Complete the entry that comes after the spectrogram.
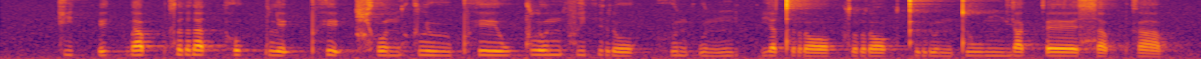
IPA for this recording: ki˨˩t̚ʔe˨˩k̚la˦˥p̚kra˦˥t̚ ho˥˩k̚ple˨˩ʔpʰe˥˩ʔt͡ɕʰo˧n klɯː˨˩pʰeː˧w klo˥˩nfi˦˥t̚roː˨˩k̚ hu˦˥nʔu˩˦nŋi˨˩t̚ ʔi˧a̯trɔː˨˩krɔː˨˩k̚ tru˨˩ntuː˧ŋ ja˦˥k̚ʔɛː˧sa˨˩p̚ka˨˩p̚

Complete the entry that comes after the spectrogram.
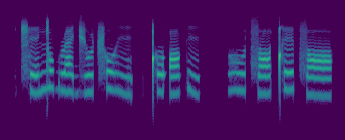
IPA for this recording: ʈ͡ʂʰeŋ͡ǀobɹæ d͡ʒuʈ͡ʂʰoɣi | ǃʰoʔɒki | ɣut͡sɒ ǃʰet͡sɒ

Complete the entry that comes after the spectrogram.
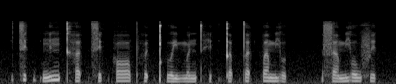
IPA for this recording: t͡sɪ˥k̚ɐ˨p̚ ŋɪ˥ŋkʰɐ˨˥t̚ sɪ˨k̚hɔː˧pʰɵ˧t̚kʷʰɐ˨j mɵ˨nt̪ʰɪ˨k̚t̪ɐ˨˥p̚ t̪ɐ˥t̚pɐ˥mjʊ˨k̚ | sɐ˨˥mjo˧wfɪ˧k̚

